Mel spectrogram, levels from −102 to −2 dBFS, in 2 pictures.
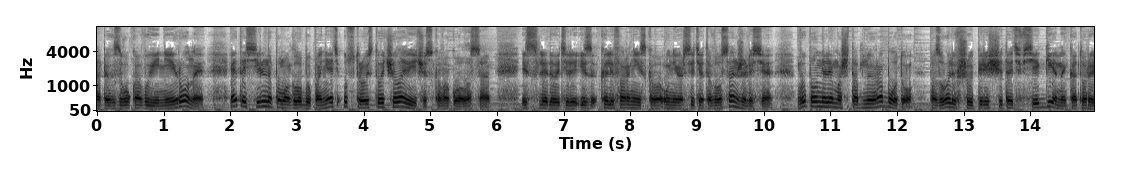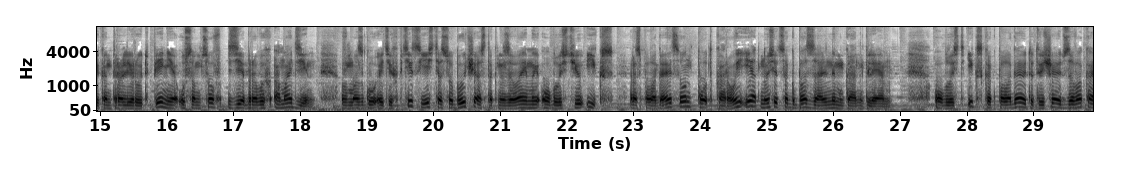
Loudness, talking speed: -10 LUFS, 110 wpm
